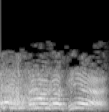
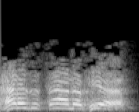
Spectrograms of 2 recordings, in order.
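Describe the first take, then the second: First: Way-up high voice. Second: High voice. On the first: Partner demanded higher, straining way up high. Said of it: "get way up there". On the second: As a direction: lift the voice moderately high and draw it out. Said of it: "I'll try to get a high one". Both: Acted.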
